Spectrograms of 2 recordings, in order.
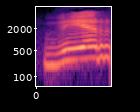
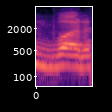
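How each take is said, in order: First: It is said with an 'air' vowel. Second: It is said with a short 'ur' vowel. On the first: The speaker calls it wrong. "ये वेयर नहीं है" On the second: The speaker calls it right. "ये वर है"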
